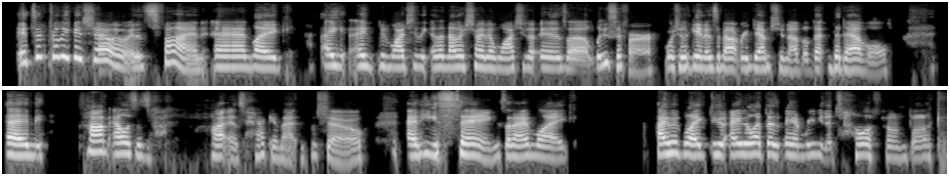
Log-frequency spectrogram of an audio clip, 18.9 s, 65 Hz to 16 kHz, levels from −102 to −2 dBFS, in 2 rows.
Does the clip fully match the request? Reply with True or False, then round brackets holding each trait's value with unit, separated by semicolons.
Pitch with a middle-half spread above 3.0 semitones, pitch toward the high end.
False (2.4 semitones; 225 Hz)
